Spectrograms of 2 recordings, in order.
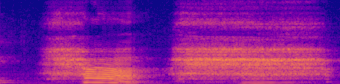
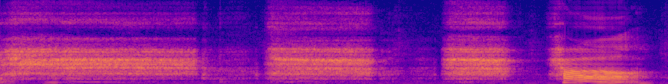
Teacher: গলার মধ্যখান থেকে প্রথমে আপনার বাতাস বাহির হবে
